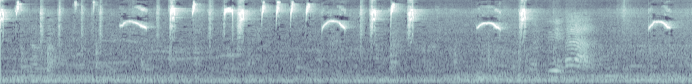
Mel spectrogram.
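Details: Olive-backed sunbird, a fighter bird kept in captivity: high thin chips and short downslurred whistled notes, several arched sweeps repeated about every second and a half, over a low steady hum.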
